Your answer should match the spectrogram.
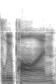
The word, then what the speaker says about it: Lupin: So the Netflix series is Lupin, which...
